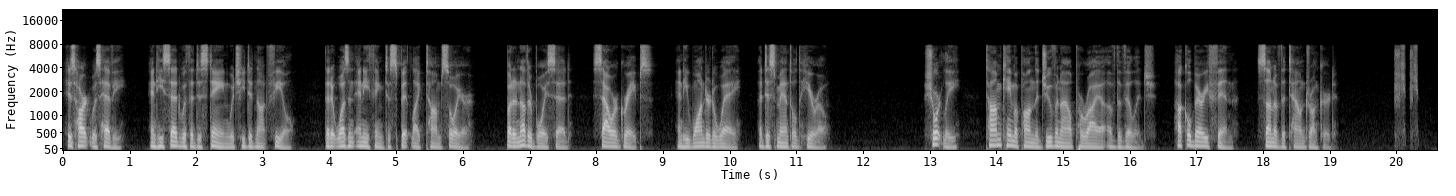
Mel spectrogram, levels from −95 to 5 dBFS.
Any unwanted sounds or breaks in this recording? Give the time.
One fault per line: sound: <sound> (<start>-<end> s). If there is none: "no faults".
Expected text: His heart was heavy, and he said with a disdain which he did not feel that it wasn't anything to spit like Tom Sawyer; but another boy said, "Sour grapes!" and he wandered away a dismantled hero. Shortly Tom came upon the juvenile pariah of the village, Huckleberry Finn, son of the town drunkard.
sound: laugh (20.0-20.3 s)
